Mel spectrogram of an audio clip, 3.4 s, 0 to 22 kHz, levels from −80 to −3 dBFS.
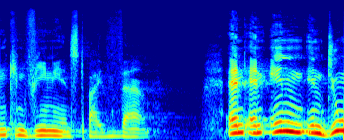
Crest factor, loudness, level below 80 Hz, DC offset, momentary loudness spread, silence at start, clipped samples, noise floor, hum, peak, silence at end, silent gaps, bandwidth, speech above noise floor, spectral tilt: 16 dB; -17 LUFS; -60 dBFS; under 0.1%; 22 LU; 0 s; under 0.1%; -59 dBFS; none; -2 dBFS; 0 s; none; 12.5 kHz; 42 dB; -7 dB/octave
